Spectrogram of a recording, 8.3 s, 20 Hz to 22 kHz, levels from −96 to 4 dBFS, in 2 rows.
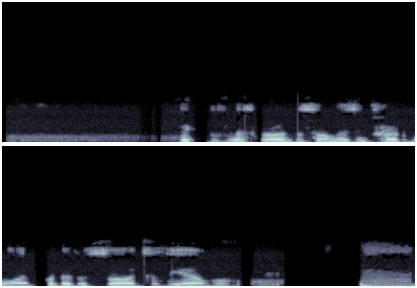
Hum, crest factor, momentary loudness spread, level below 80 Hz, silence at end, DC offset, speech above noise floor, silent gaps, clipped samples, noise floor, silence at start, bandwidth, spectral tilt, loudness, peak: none; 18 dB; 18 LU; -62 dBFS; 0 s; under 0.1%; 37 dB; 1.99-2.04 s, 4.48-4.56 s, 6.53-6.60 s, 6.96-7.35 s, 7.42-7.69 s; under 0.1%; -56 dBFS; 1.8 s; 6.6 kHz; -5.5 dB/octave; -19 LUFS; -2 dBFS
